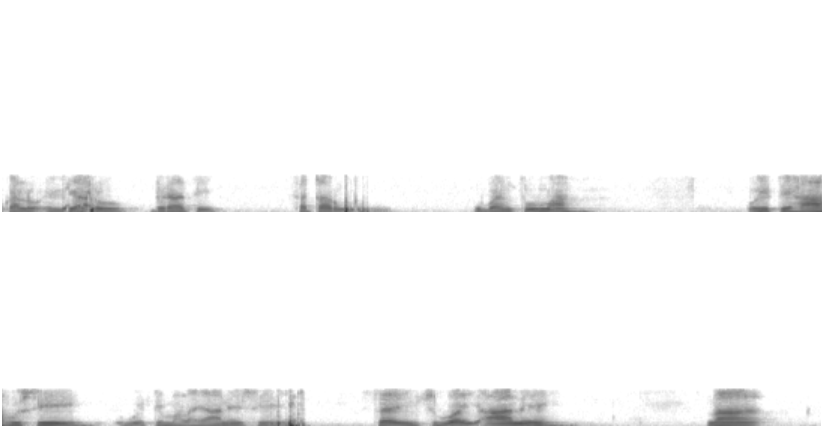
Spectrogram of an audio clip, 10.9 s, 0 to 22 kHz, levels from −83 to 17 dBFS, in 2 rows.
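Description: Speech carried throughout by the GSM full-rate codec: the voice has a buzzy, gravelly roughness and nothing above 4 kHz, consistent with the 13 kbps full-rate coder's pulse-driven vocal-tract model with a heavily decimated excitation. GSM bit errors hit at 0.38–0.65 s, 2.28–2.44 s and 7.22–7.49 s, where the voice breaks into squawks, pops and gargling. This points to a few percent of corrupted bits reaching the decoder, scrambling filter, pitch and gain values across a run of frames.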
